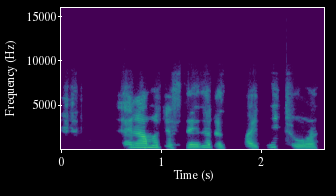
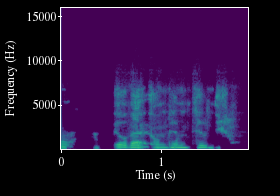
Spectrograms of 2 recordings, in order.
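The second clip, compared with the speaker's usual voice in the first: ordinary delivery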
